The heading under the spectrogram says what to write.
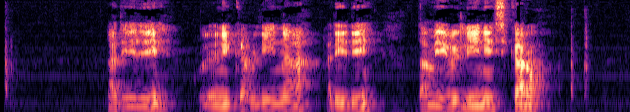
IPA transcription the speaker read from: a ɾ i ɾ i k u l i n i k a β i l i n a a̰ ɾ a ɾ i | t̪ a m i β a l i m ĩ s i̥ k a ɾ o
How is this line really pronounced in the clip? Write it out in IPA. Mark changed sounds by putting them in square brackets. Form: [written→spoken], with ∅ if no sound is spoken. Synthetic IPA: a ɾ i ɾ i k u l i n i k a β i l i n a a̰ ɾ [a→i] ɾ i | t̪ a m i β [a→i] l i [m→n] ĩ s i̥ k a ɾ o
